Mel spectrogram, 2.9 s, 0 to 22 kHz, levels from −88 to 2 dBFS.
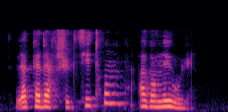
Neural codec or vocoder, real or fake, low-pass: codec, 44.1 kHz, 2.6 kbps, SNAC; fake; 7.2 kHz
